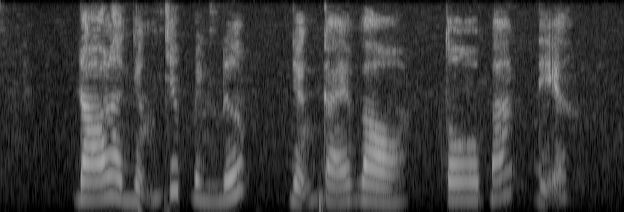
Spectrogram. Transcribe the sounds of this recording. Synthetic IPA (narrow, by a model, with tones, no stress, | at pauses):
ɗɔ˨˦laː˨˩ɲɨ̰˧˥ŋt͡ɕɨ˦˥k̚ɓï˨˩ŋ̟nɨ˦˥ək̚ | ɲɨ̰˧˥ŋkaː˨˩jvɔ˨˩ | t̪o˧ɓaː˦˥t̚ɗḭ˧˥ə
